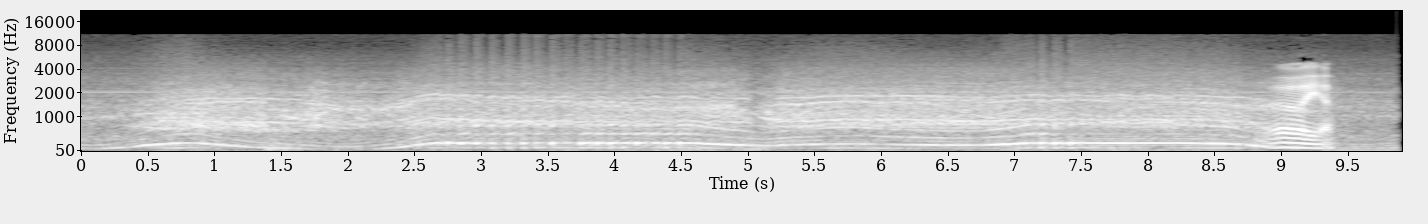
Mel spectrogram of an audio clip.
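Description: Racing car tires squealing in a racing video game, long sustained screeches that rise and fall in pitch over a droning engine, loud and continuous, ending in a sharp rising whine.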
